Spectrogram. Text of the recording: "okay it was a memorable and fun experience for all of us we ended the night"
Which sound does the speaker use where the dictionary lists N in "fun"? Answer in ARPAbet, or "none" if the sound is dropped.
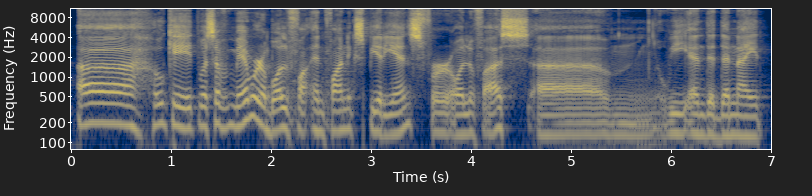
N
